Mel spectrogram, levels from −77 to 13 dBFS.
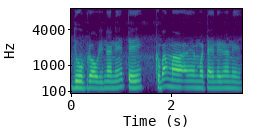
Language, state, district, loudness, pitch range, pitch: Kokborok, Tripura, West Tripura, -15 LUFS, 180-190 Hz, 185 Hz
